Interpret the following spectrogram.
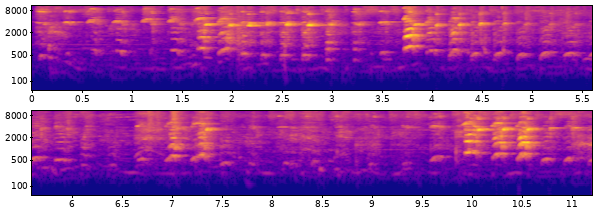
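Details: Dog named Achilles whining in a way that sounds like laughing: rapid, choppy, high-pitched whimpers strung into bursts of stuttering cries, rising and falling in waves with brief pauses between.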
